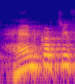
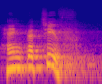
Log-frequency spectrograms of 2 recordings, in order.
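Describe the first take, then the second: First: The word is said with the d pronounced. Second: The word is said with the d silent. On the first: The speaker calls it wrong. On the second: The speaker calls it right.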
